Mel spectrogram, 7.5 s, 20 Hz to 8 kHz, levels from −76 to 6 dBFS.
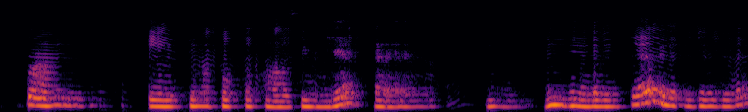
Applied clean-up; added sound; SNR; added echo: neural mask model DeepFilterNet 3.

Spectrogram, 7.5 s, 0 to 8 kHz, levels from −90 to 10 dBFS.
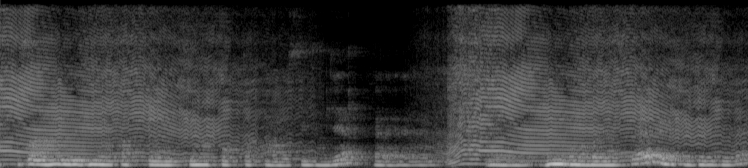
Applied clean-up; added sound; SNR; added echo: none; Motorcycle; 10 dB; reverberation time 0.7 s.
